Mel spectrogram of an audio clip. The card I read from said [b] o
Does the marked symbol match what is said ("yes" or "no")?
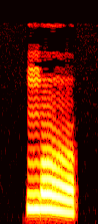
no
